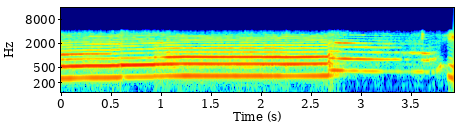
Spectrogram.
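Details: English springer spaniel named Ianto singing when asked by his owner: a long steady tonal howl held for nearly three seconds, then dropping to a lower note that fades, with a brief sound at the end.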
